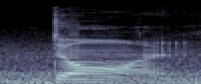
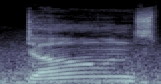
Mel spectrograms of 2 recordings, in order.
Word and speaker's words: Doan: Anyway, her name is Doan, okay? Doan. But my relatives all pronounced it Doan. Doan gonna come over here and get that thing. Okay, so I thought as a little kid her name was Doan.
